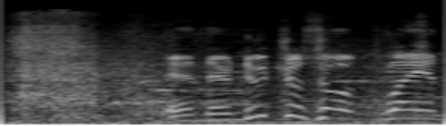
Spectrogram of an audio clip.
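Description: A man's broadcast commentary voice talking, after a short burst of hiss in the first half-second.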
